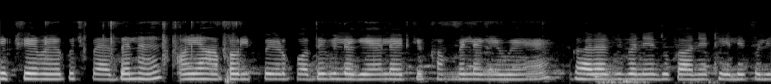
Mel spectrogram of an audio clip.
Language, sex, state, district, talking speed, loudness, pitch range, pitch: Hindi, female, Maharashtra, Solapur, 185 wpm, -21 LUFS, 240-250 Hz, 245 Hz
